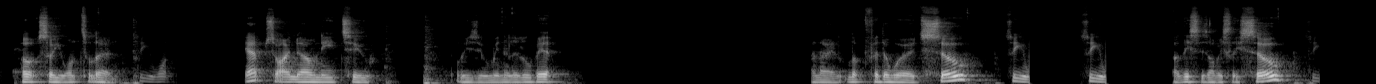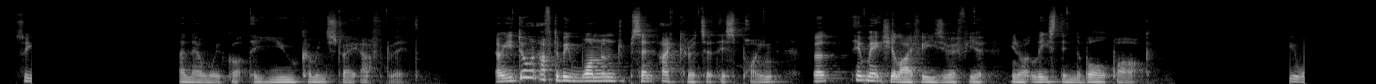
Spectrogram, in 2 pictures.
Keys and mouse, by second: 0.4-1.0 drag, 5.0 click, 6.5-7.6 drag, 8.7-9.7 drag, 11.7-12.8 drag, 14.6-16.2 drag, 17.1 click, 18.4 click, 20.4 click, 21.4-22.4 drag, 23.5-24.4 drag, 25.7-26.3 drag, 27.3 click.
